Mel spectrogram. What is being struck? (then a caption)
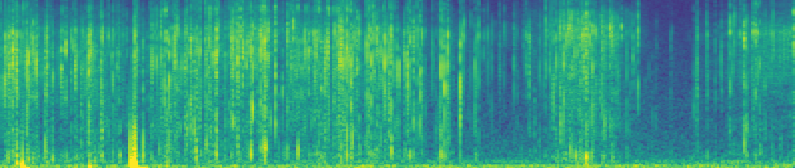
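Cellophane plastic gift bag. A clear plastic cellophane gift bag tied with a red ribbon and filled with treats is squeezed and crinkled with the fingers close to the microphone. Dense, bright crackling and crinkling runs throughout, with a few sharper, louder snaps early on, especially near the start. A low rumble sits underneath, and the crinkling eases slightly toward the end.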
